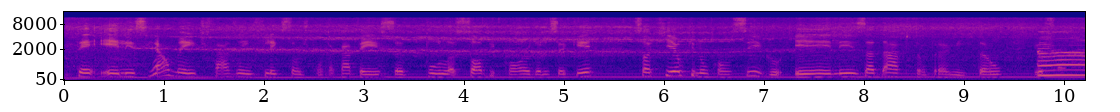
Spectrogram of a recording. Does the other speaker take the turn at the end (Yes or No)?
No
